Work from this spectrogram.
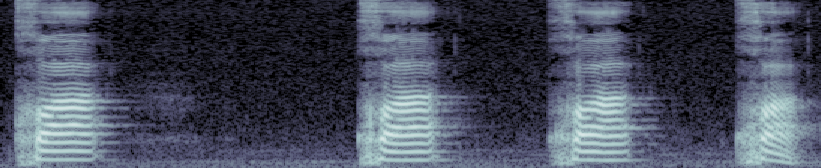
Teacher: خوا خوا خوا خوا خوا کا مخارج یہی ہے، حلق کا اوپری حصہ، حلق کے اوپر والے حصے سے ہمیں خوا کو ادا کرنا ہے۔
